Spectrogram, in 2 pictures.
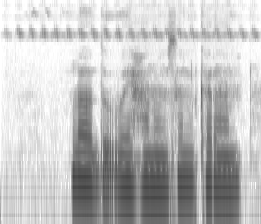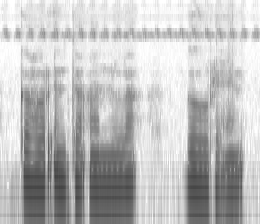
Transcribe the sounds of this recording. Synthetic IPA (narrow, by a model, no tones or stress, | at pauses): lɔːd̪ʊ̰wɛjħɑnuːnsɐŋkʰɐɾaːŋkʰɐɦɔrʔɪ̰nt̪ʰɐʔaːnlɐɡɔwɾɛʕɪn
